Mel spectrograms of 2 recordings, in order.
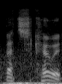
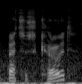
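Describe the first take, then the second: First: The name is said with an anglicized pronunciation. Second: The name is said with a Welsh pronunciation. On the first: The speaker calls it wrong. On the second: The speaker calls it right.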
